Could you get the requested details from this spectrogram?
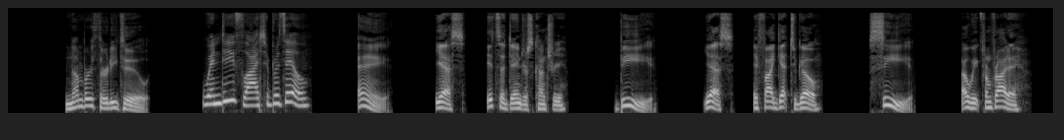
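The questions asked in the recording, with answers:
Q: When do you fly to Brazil?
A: C: A week from Friday.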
